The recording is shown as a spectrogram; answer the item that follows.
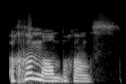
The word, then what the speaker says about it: remembrance: Malgré son apparence anglaise, il s'agit d'un mot français vieilli, reconnu comme tel par la voix automatisée des autobus, qui le prononcent à la française, remembrance.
